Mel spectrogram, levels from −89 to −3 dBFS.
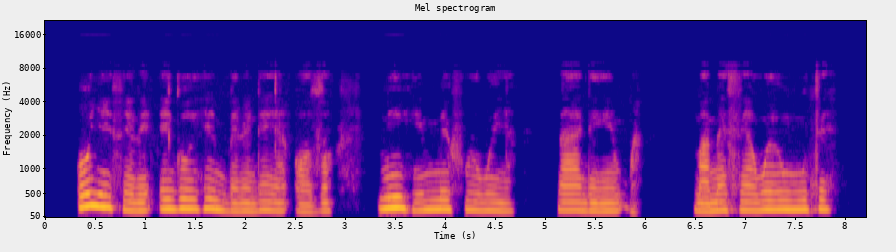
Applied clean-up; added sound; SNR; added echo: none; none; none; none.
